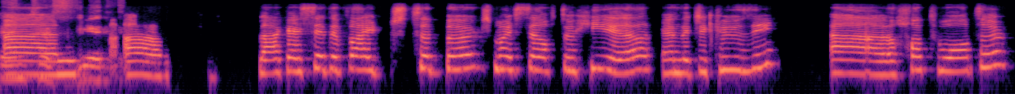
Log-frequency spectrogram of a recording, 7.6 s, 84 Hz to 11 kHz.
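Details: Adult woman originally from California, living with foreign accent syndrome since about 2016; foreign accent syndrome.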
